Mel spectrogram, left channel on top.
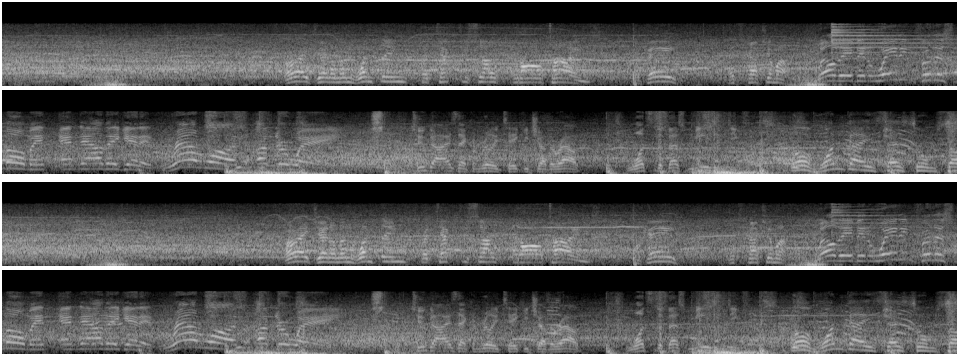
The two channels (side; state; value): both; normal; correlation 0.33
